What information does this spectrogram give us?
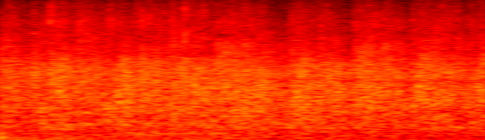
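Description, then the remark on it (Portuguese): A church audience applauds God steadily during a worship service, a dense, continuous wash of many hands clapping at an even level throughout, with no voices standing out. “Isso, vamos aplaudir muito ao nosso Deus.”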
